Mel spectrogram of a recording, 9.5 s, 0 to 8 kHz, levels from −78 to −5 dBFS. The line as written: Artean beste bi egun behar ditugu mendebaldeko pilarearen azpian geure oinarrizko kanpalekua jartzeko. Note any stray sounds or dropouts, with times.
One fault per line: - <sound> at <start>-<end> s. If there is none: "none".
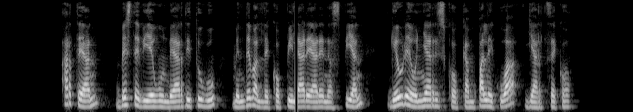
- dropout at 4.4-4.5 s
